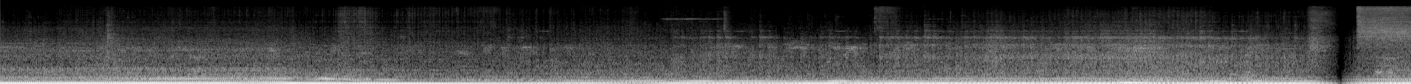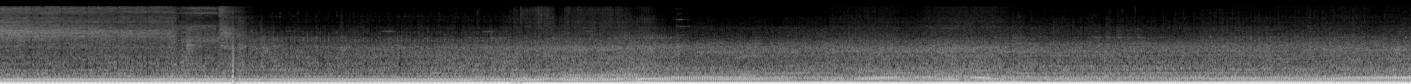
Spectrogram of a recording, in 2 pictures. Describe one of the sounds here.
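A bus engine hums and whines steadily, rising and falling in pitch as the bus speeds up and slows.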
